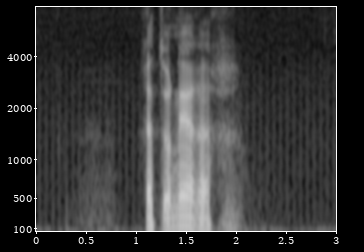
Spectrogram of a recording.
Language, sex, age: Norwegian, male, 27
